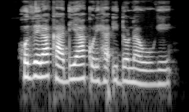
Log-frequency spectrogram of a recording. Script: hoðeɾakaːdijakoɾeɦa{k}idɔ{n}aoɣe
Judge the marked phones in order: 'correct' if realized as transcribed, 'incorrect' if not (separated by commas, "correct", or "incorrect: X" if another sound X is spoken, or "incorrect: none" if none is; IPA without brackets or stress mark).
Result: incorrect: ʔ, correct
